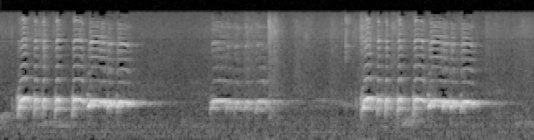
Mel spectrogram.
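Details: Prolific local zebra dove singing, its voice used to lure birds for trapping: three loud, throaty, trilled coos, each a rapid rolling burst, the middle one shorter and weaker, separated by quiet gaps.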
